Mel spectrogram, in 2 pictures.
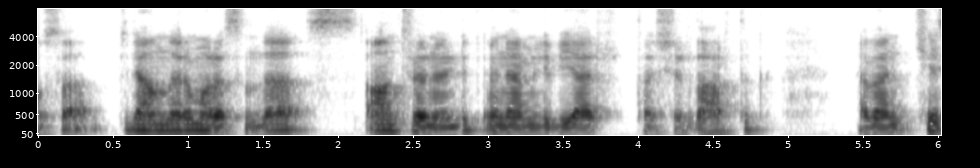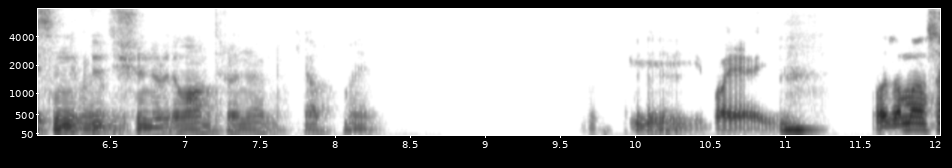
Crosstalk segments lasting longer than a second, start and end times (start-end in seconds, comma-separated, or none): none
